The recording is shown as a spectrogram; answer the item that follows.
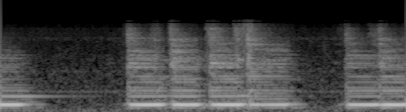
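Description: Electric guitar picking quickly repeated notes on the low E string in short rhythmic phrases. Two bursts of notes about a second apart, each broken off by a brief pause.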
